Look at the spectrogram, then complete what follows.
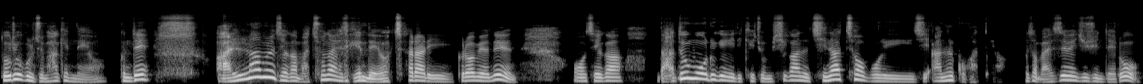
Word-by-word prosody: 노력을 200 0 +4
좀 145 -2 -3
하겠네요. 145 -6 -7
근데 215 +7 +2 0.6
알람을 260 - +5
제가 180 -7 0
맞춰 130 +10 -5
놔야 220 -4 +3
되겠네요 155 -6 +1
차라리. 150 -10 +1
그러면은 180 - +2 0.6
어 160 - -2
제가 165 +1 +1 0.3
나도 275 +2 +2
모르게 240 -7 +4
이렇게 150 -4 -3
좀 140 -2 -5
시간을 195 +3 -1
지나쳐버리지 150 - -1
않을 170 +4 0
것 - - -12
같아요. 485 - -18 0.2
그래서 - - -4
말씀해 185 +12 -1
주신 155 -4 -5
대로 160 +9 -2
170 Hz, 350 characters per minute, -19 LUFS, 145-200 Hz, 0.6 s, 알람을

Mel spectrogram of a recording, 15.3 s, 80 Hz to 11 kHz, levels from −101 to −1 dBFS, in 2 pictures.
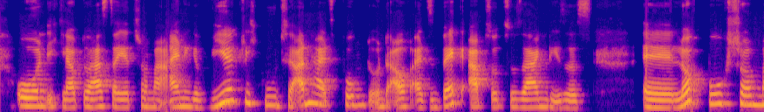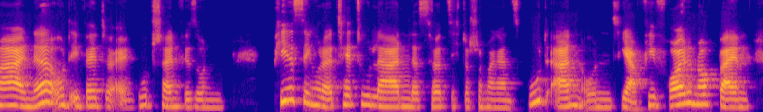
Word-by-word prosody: Und 205 -1 +2
ich 200 - -8
glaub, 180 0 -1
du 190 -2 -1
hast 195 0 +1
da 185 - -1
jetzt 180 0 -2
schon 195 -2 -7
mal 180 - -3
einige 185 -1 -1
wirklich 280 - 0
gute 225 -3 -6
Anhaltspunkte 240 -4 -1
und - - -6
auch 195 0 -1
als 170 0 -4
Backup 210 -1 +2
sozusagen 185 0 -2
dieses, 160 0 -6 0.5
äh, 175 -2 +3
Logbuch 270 - 0
schon 240 -3 -1
mal, 225 -3 +6
ne, 280 +9 +4
und 230 -1 -3
eventuell 205 -3 -4
'n 175 - -23
Gutschein 210 -3 -4
für 180 0 -9
so 180 - -8
'n 175 0 -14 0.5
Piercing 320 -5 +2
oder 190 -3 -1
Tattooladen. 200 -5 0
Das 185 0 -6
hört 190 0 -5
sich 185 +1 -17
doch 185 - -12
schon 190 +1 -12
mal 180 -1 -8
ganz 175 0 -9
gut 310 +3 -1
an 205 +3 +4
und 180 +2 -10
ja, 175 -7 +3
viel 225 -1 -4
Freude 235 +6 +5
noch 250 0 0
beim 185 0 +5
195 Hz, 190 wpm, -23 LUFS, 185-235 Hz, 0.5 s, mal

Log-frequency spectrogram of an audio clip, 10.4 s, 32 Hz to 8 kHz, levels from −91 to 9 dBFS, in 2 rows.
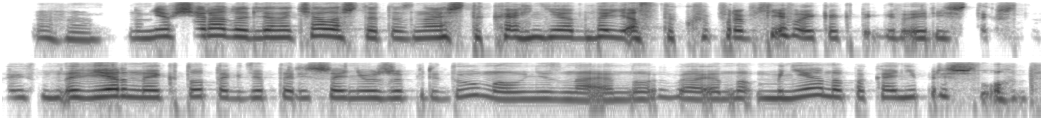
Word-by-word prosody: Мгм. 205 -4 -13
Ну 230 - -13
меня 265 +3 +2
вообще 285 +1 +7
радует 285 -3 +5
для 250 0 +2
начала, 270 +3 +3
что 255 -2 +4
это, 230 -1 -6
знаешь, 240 +2 +4
такая 255 +1 -1
не 250 +2 -2
одна 245 +1 0
я 240 -3 +4
с - - -2
такой 240 +2 -12
проблемой, 240 +1 0
как 230 +1 -8
ты - - -15
говоришь. 230 -1 -1
Так - - -16
что - - -7
и, 245 - -12
наверное, 250 +1 +3
кто-то 265 -1 -7
где-то 240 +2 -9
решение 235 0 -1
уже 235 0 -4
придумал, 225 -1 -10
не 210 0 -11
знаю, 195 -2 -8
но 210 +2 -11
в 250 -1 -17
а, 210 -1 -6
но 230 +1 -10
мне 230 +6 -4
оно 265 -4 -3
пока 245 0 -6
не 250 +1 -10
пришло, 260 -5 +4
да. 220 +1 -19
240 Hz, 235 wpm, -19 LUFS, 230-255 Hz, -, вообще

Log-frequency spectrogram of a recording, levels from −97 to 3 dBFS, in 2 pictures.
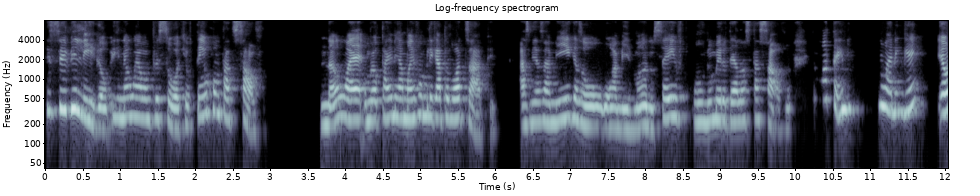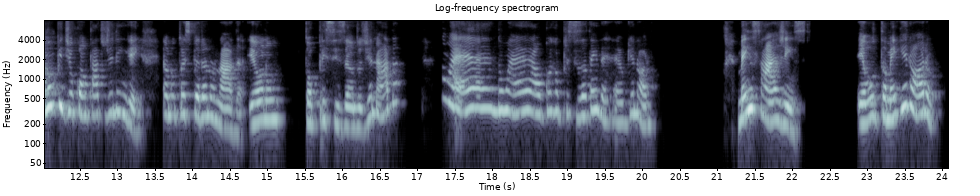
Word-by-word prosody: e 325 - -3
se 335 +1 +5
me 345 +1 +8
ligam 190 - -1
e 255 - -5
não 255 +2 -1
é 255 - 0
uma 245 -1 -2
pessoa 240 -8 -1
que 195 - -7
eu 185 - -10
tenho 265 +9 -4
o - - -11
contato 275 -6 -3
salvo, 240 0 -1 0.8
não 230 +6 +1
é, 235 0 +6
o - - -3
meu 230 0 -1
pai 245 0 -1
e - - -3
minha 250 -1 0
mãe 240 0 +2
vão 275 +2 -5
me 270 - -1
ligar 255 -1 +1
pelo 250 -1 -3
WhatsApp, 250 0 -2 0.3
as 195 +2 -4
minhas 220 +1 -6
amigas 230 +3 -2
ou 190 -2 +1
ou 180 0 0
a - - -2
minha 175 -1 -1
irmã, 180 +3 0
não 175 - -3
sei, 250 +7 0 0.2
o 215 0 -4
número 230 +1 -1
delas 220 0 -1
tá 240 +1 -7
salvo. 240 +8 -3 0.3
Eu - - -32
não 475 0 -5
atendo, 335 -7 +2 0.4
não 385 -2 +5
é 320 - +1
ninguém, 340 +7 -2 0.2
eu 295 +2 +6
não 380 +2 +9
pedi 360 -5 +4
o 300 - -5
contato 275 -2 -2
de 295 +2 -6
ninguém, 275 - -2 0.3
eu 275 - -3
não 275 0 -6
tô 285 - -2
esperando 265 -2 +1
nada, 170 -7 -2
eu 220 +3 +1
não 235 0 -2 0.3
tô 210 -2 -3
precisando 195 -6 -1
de 245 +9 -6
nada, 355 +6 -2 0.6
não 450 -4 -3
é 355 0 +3
não 330 0 +2
é 310 +3 -1
algo 290 +1 -3
que 315 - -5
eu 305 - -5
preciso 290 -3 -3
atender, 270 -6 -2
eu 215 0 -7
ignoro. 210 -6 -4 1.1
Mensagens, 235 - +5 0.7
eu 215 +6 +2
também 255 -1 +2
ignoro. 290 -5 +2
250 Hz, 205 wpm, -24 LUFS, 220-295 Hz, 1.1 s, não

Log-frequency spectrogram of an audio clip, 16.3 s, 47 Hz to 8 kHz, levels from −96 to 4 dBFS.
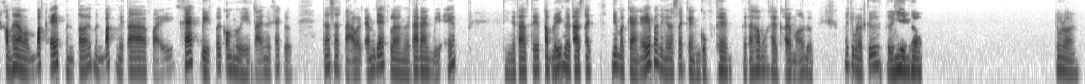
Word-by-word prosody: không 130 - +3
thể 140 - +4
nào 130 - +7
mà 110 - -14
bắt 145 - +8
ép 150 +1 +5
mình 110 -2 -10
tới, 120 +5 -1
mình 115 -4 -11
bắt - - +6
người 110 - -8
ta 115 0 +3
phải 125 +2 -6
khác 165 +2 +9
biệt 115 -4 -1
với 140 - -4
con 130 -2 -1
người 105 -4 -5
hiện 95 +1 -9
tại 100 +1 -2
người 110 - -10
khác 130 +4 -8
được, 95 - -10 0.5
nó 135 - -1
sẽ 135 -2 -3
tạo - - +1
ra 105 - -2
cảm 110 +4 -1
giác 145 +1 +1
là 110 -2 +1
người 100 -1 -7
ta 120 +4 +4
đang 115 -2 0
bị 95 +1 -10
ép. - - -4 0.7
Thì 105 - -16
người 105 +1 -7
ta 115 -1 +4
sẽ 125 +1 -1
tâm 125 -2 +2
lý 130 +4 +1
người 130 -3 0
ta 120 - +8
sẽ 125 +2 -1 0.3
nếu 145 -1 -1
mà 125 - 0
càng 110 -2 +1
ép 155 +8 +5
á, 180 - +2
thì 135 - -5
người 110 -1 -3
ta 110 - -4
sẽ 135 +4 -3
càng 115 -6 -4
gục 100 - -5
thêm, 115 -2 0 0.2
người 110 - -8
ta 115 - -2
hông 125 +1 -1
có 120 - -11
thể 105 -2 -1
cởi - - +1
mở - - -6
được. - - -9 0.4
Nói 150 - -7
chung 140 -3 -4
là 110 - 0
cứ 150 +2 -3
tự 105 - -3
nhiên 120 +1 +2
thôi. 120 -2 +2 2.0
Đúng 125 -1 -5
rồi. 105 -3 -4
120 Hz, 270 wpm, -25 LUFS, 110-130 Hz, 2.0 s, khác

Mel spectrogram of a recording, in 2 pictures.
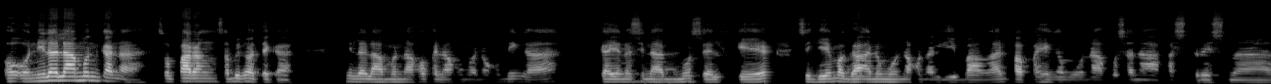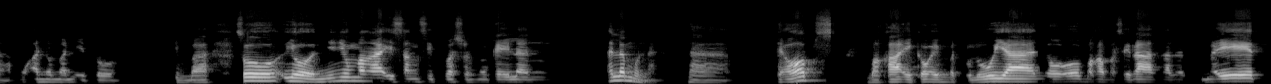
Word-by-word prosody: Oo, 145 -1 -1
nilalamon 185 +3 +6
ka 170 -2 +3
na. 105 -8 -6
So 140 -1 -11
parang 145 -1 +4
sabi 135 +2 -6
ko, 145 - -1
"Teka, - - -6 0.6
nilalamon 120 -2 -3
na 115 - -3
ako. 125 +2 -9
Kailangan 115 -1 -8
ko - - -26
munang 115 -1 -16
huminga." 120 -2 -9 0.4
Gaya 125 0 -1
ng 125 0 -9
sinabi 120 -2 -5
mo 130 +3 -8
self-care. 120 +1 -5 0.2
Sige, 130 0 -4
mag-aano 125 -2 -1
muna 120 0 -8
ako 115 - -10
ng 115 0 -11
libangan, 115 0 -7
papahinga 115 -1 -6
muna 115 -1 -10
ako - - -19
sa - - -12
nakaka-stress 105 0 -11
na 100 -2 -12 0.2
kung - - -18
ano 115 0 -11
man 110 -1 -11
ito, 100 - -14 0.6
di 105 - -19
ba? 100 +2 -7 0.3
So 170 0 +6
yun. 140 -6 +4
Yun 160 +5 -3
yung 170 - -6
mga 155 -2 +5
isang 130 0 -7
sitwasyon 120 -2 -11
kung 115 0 -17
kailan, 115 -1 -4 0.8
alam 185 +3 +3
mo - - -7
na, 180 - -19 0.3
na 100 -4 -12 0.5
te, - - -8
ops. - - +3 0.3
Baka 115 +3 +3
ikaw 120 +2 -3
ay 115 - -2
matuluyan. 135 +3 +5
Oo, 130 +2 -1
baka 120 -1 -4
masiraan 120 -1 0
ka 110 - -11
ng 110 0 -19 0.3
bait, 150 +2 +6
120 Hz, 150 wpm, -23 LUFS, 115-140 Hz, 0.8 s, nilalamon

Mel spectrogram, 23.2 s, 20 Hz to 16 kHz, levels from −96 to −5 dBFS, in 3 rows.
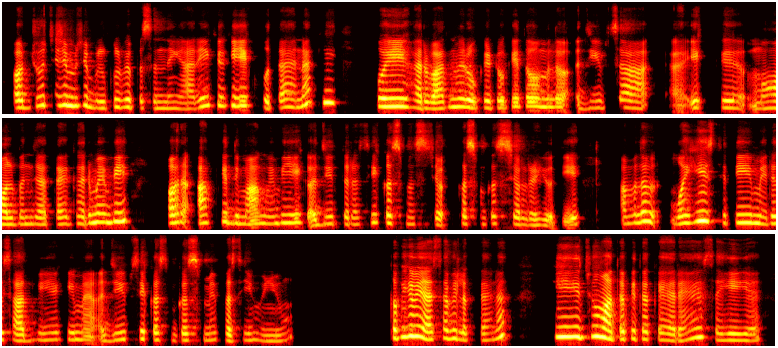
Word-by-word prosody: और 230 - +6
जो 235 +5 -9
कुछ 310 0 -4
चीज़ें 310 0 +2
मुझे 290 +1 0
बिल्कुल 225 +1 -6
भी 250 - +1
पसंद 215 -3 -11
नहीं 205 -1 -10
आ 195 +1 -6
रही 260 +7 -3
है 300 - -1
क्योंकि 295 -1 -2
एक 300 0 -3
होता 230 - -4
है 250 - -5
ना 330 - +2
कि 400 0 +5 0.4
कोई 270 0 +7
हर 215 0 +1
बात 205 +3 +1
में 260 0 +1
रोक-टोके 225 - 0
तो 140 0 -1
मतलब 130 0 -3
अजीब-सा 225 +3 -7 0.4
अ, - - -8
एक 235 - -4
माहौल 210 +1 -1
बन 220 +1 -8
जाता 210 0 -5
है 220 - -4
घर 225 +2 -7
में 280 0 +2
भी 305 +2 +4 0.4
और 270 +3 +3
आपके 260 +4 0
दिमाग 230 +1 0
में 235 0 -7
भी 260 +1 -2
एक 270 - -6
अजीब 225 +6 -4
तरह 210 -1 -8
से 215 +6 -10
कसमस 220 -3 -6 0.3
कश्मकश 230 +1 -5
चल 205 -2 -5
रही 185 -1 -7
होती 400 - -7
है। 415 - -2 0.4
और 230 - -5
मतलब 300 +2 +2 0.2
वही 255 +8 +7
स्थिति 265 -3 -1
मेरे 235 -2 -1
साथ 200 -4 0
भी 220 -1 -12
है 230 - -9
कि 230 0 -9
मैं 235 - -6
अजीब 220 +7 -8
से 255 +1 -2
कश्मकश 215 -1 -2
में 215 +2 -12
फँसी 205 +3 -4
हुई 190 -4 -12
हूँ। 195 +10 -14 1.0
कभी-कभी 330 +4 +8
ऐसा 245 +4 +3
भी 275 - -1
लगता 220 -1 -6
है 220 - -13
ना 335 - +1 0.5
कि 330 0 +9
जो 340 - +8
माता-पिता 255 -3 +6
कह 225 -4 -6
रहे 195 +1 -5
हैं 305 +3 +1
सही 215 -8 -5
है, 200 -1 -7
230 Hz, 210 wpm, -24 LUFS, 215-270 Hz, 1.0 s, कि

